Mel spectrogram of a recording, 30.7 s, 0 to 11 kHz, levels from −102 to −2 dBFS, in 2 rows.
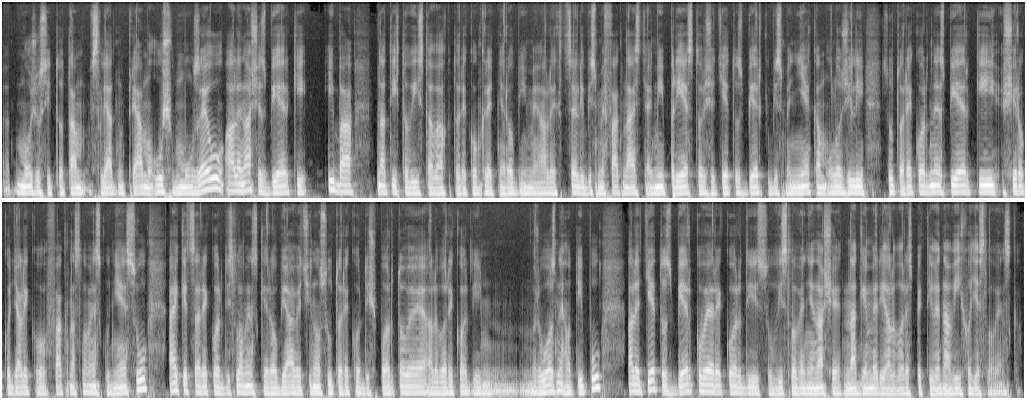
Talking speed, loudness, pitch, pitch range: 150 wpm, -13 LUFS, 100 Hz, 95-110 Hz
